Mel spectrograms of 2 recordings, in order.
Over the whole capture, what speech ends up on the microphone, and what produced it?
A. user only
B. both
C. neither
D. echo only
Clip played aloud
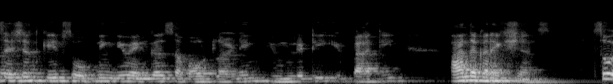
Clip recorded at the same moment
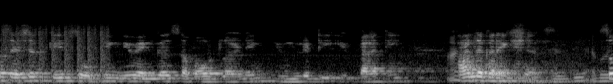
B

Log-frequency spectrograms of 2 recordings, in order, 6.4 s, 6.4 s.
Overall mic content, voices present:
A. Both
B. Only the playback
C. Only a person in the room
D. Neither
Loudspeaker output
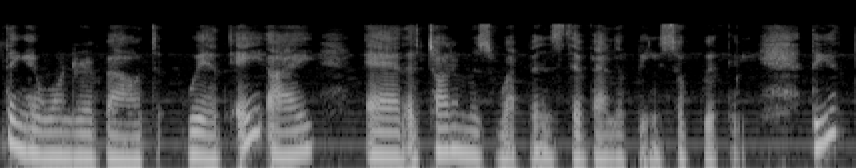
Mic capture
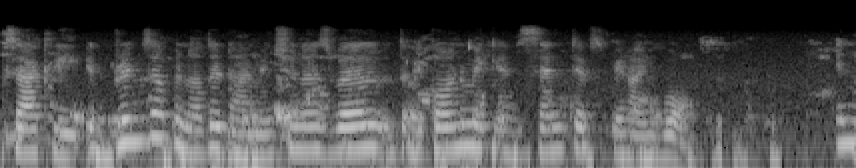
A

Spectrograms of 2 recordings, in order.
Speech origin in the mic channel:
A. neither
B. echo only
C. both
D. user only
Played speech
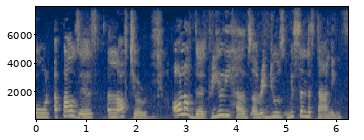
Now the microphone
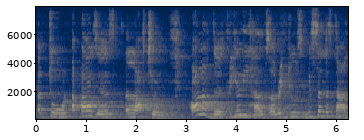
B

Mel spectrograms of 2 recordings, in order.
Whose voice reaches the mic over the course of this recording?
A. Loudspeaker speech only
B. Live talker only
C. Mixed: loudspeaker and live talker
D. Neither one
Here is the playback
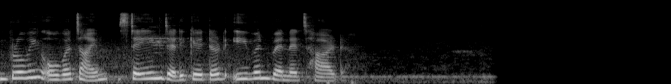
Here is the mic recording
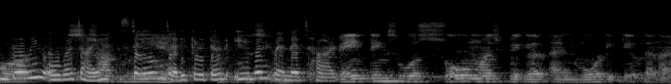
C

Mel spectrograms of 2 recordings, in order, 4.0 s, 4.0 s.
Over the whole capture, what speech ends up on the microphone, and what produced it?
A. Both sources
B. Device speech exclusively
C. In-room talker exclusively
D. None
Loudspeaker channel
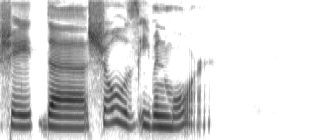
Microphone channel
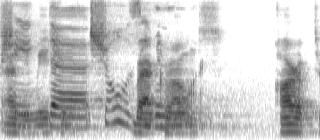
A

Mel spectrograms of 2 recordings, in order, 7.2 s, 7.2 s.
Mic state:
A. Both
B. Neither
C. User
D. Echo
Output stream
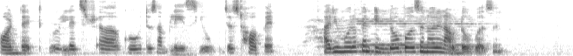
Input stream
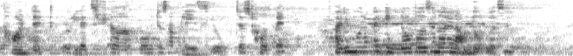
D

